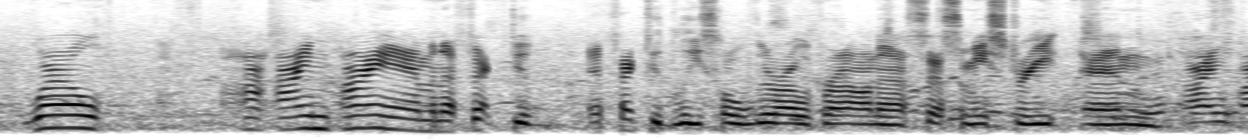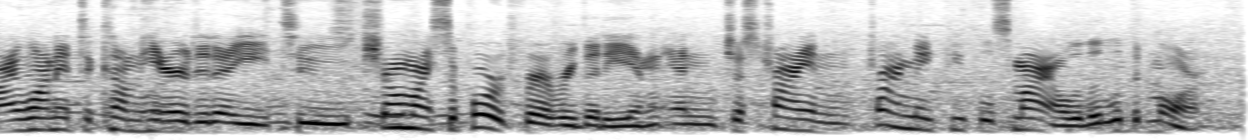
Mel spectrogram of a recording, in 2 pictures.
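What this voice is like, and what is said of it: Kermit the Frog character voice. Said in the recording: “his spot-on Kermit impersonation”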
